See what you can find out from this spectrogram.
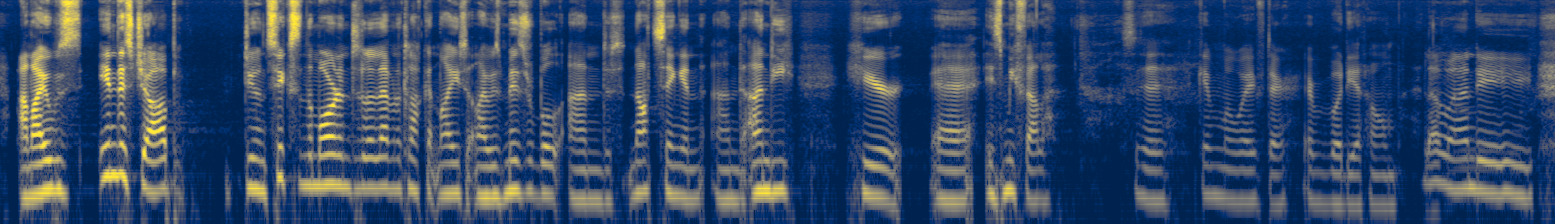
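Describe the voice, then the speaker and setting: In a very clean recording with a silent background and a dry, close sound with no echo, a woman speaks at a fairly low pitch with ordinary pitch variation. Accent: Dublin. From Ireland, Dublin. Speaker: folk singer. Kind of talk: live-streamed concert talk between songs. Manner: fast.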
